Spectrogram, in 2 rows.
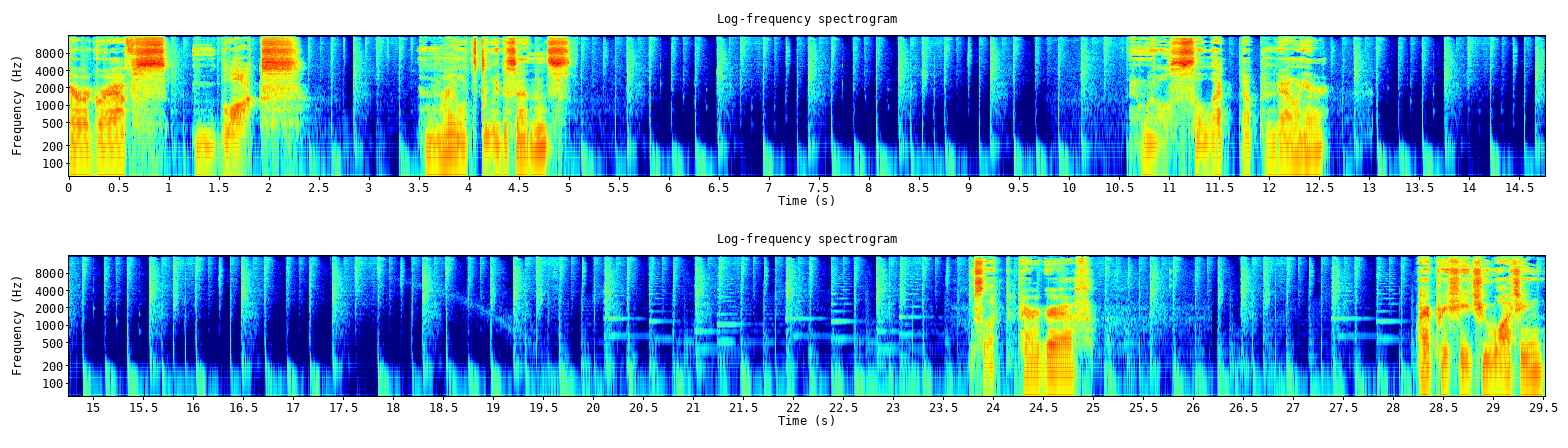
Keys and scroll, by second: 0.6 v, 3.2 d, 6.1 u, 10.3-11.7 typing, 13.6-14.7 typing, 19.5-20.4 typing, 23.7 typing.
